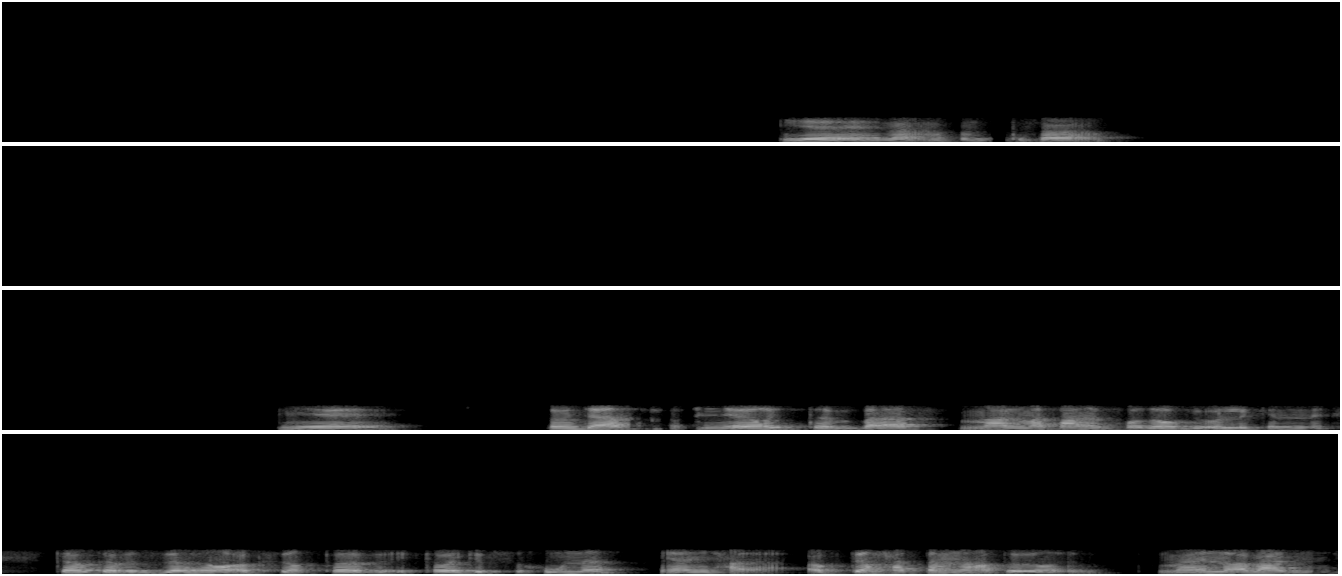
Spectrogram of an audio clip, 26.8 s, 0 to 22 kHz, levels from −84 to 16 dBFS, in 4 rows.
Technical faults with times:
0.00-26.75 Bluetooth CVSD headset codec

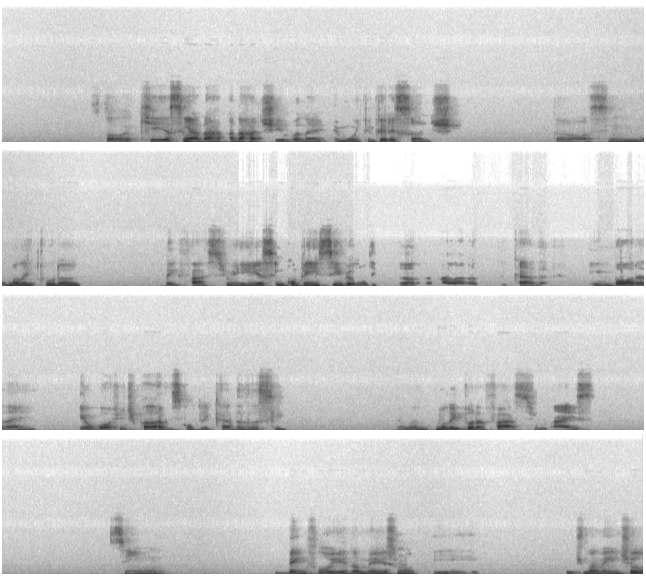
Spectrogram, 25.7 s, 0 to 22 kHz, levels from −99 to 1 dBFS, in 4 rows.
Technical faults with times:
9.96-11.49 speech suppressed in double talk
11.84-12.01 speech suppressed in double talk
12.27-12.37 speech suppressed in double talk

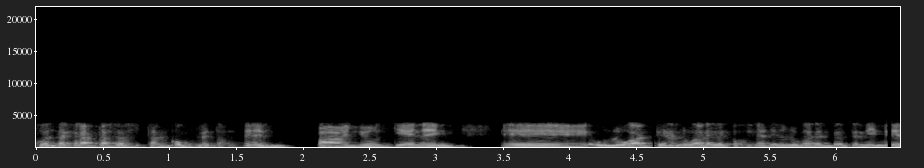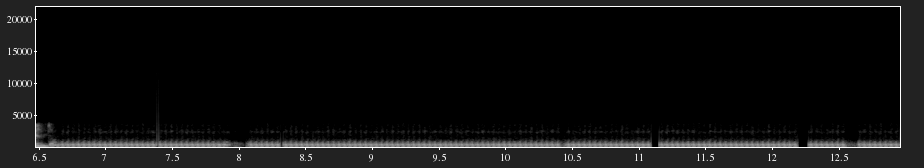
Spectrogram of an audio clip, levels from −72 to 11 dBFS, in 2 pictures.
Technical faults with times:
0.00-12.96 G.729 codec
1.39-1.64 VoIP packet loss concealed by the speech codec
4.62 block of digital silence
5.26-5.44 VoIP packet loss concealed by the speech codec
6.38-6.42 block of digital silence
7.39 block of digital silence
7.89-8.08 VoIP packet loss concealed by the speech codec
8.31 block of digital silence
10.41-10.45 VoIP packet loss concealed by the speech codec
11.09-11.15 block of digital silence
12.19-12.27 block of digital silence
12.55-12.66 VoIP packet loss concealed by the speech codec

